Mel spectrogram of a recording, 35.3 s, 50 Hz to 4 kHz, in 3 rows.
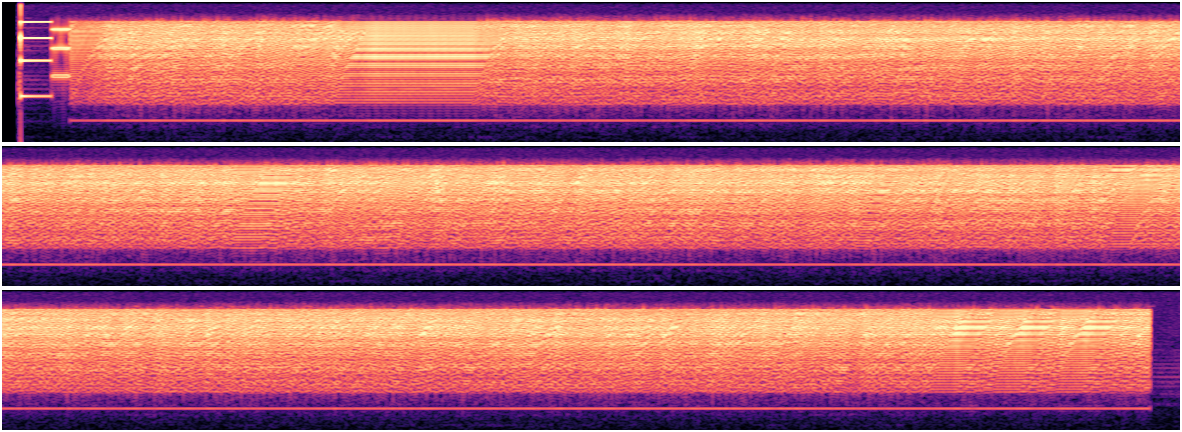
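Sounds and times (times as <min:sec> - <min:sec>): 
MIL-STD 188-110A/B Appendix B 39-tone parallel modem signal: 0:00.2 - 0:35.1.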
